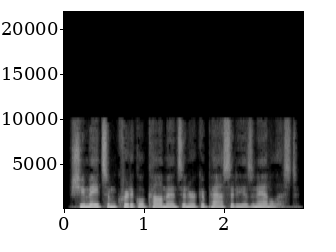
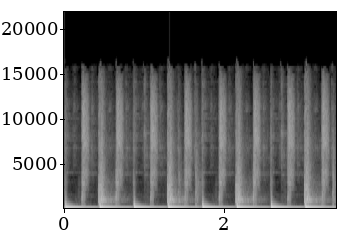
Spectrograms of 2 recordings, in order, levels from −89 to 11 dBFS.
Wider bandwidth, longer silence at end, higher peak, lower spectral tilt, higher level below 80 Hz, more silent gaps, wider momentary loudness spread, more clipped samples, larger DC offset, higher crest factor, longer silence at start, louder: second, 10.5 kHz vs 16.5 kHz; about the same, 0.1 s vs 0 s; second, -8 dBFS vs 0 dBFS; about the same, -5.5 dB/octave vs -5 dB/octave; second, -40 dBFS vs -18 dBFS; neither; first, 5 LU vs 1 LU; neither; first, 0.5% vs under 0.1%; about the same, 16 dB vs 14 dB; about the same, 0.1 s vs 0 s; second, -25 LUFS vs -15 LUFS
